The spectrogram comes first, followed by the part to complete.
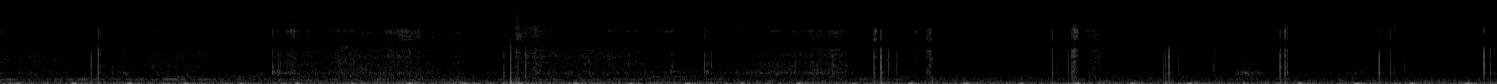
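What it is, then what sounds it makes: Cloth-covered hardcover book. Fingernails tap and scratch along the cover and spine edge of a red cloth-covered hardcover book held edge-on. Quiet, dry, short taps about twenty in all, at an uneven, steady pace over a soft, continuous scratching rasp, with no ringing after each hit.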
